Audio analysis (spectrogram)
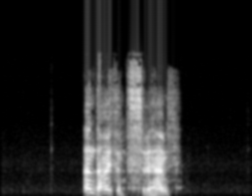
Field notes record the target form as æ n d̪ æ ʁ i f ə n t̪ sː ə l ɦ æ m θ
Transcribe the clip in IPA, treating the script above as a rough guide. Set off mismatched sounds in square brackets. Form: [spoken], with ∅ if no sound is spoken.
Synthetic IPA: æ n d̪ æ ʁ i [θ] ə n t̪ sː ə l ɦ æ m θ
